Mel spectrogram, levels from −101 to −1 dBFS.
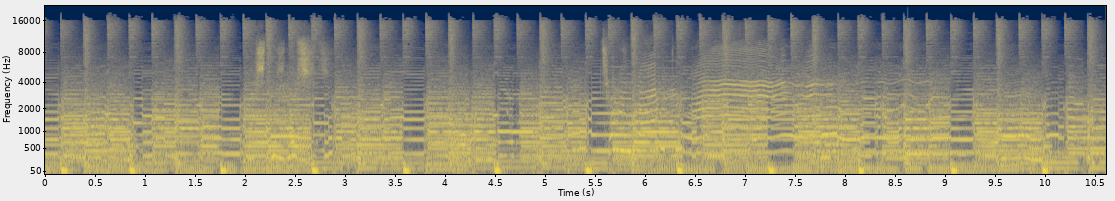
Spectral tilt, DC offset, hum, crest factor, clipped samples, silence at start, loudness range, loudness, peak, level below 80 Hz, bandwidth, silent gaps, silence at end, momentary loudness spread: -4.5 dB/octave; under 0.1%; none; 12 dB; under 0.1%; 0 s; 2 LU; -13 LUFS; 0 dBFS; -22 dBFS; 19 kHz; none; 0 s; 3 LU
